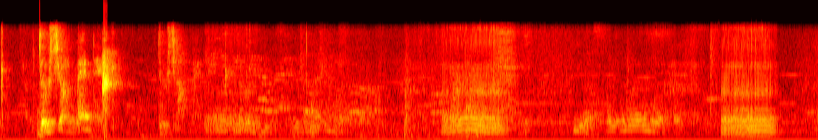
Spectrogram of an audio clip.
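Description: Soft rumbling snore-like breaths with a growly quality over a couple of short noises; snoring, likely a dog.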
